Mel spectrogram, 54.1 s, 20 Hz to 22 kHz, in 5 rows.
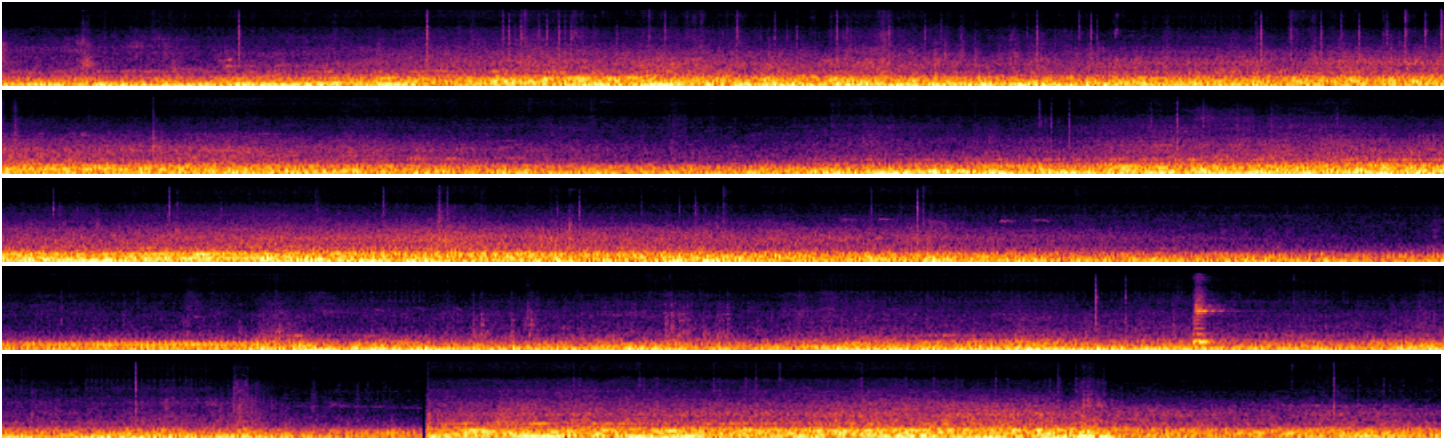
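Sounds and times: car engine and road noise: 0.0s - 54.0s.

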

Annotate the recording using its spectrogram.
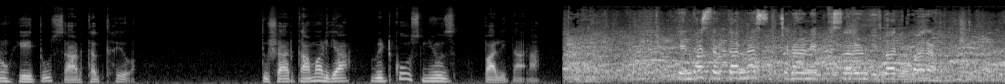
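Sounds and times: crowd chattering: 5.6s - 10.0s.

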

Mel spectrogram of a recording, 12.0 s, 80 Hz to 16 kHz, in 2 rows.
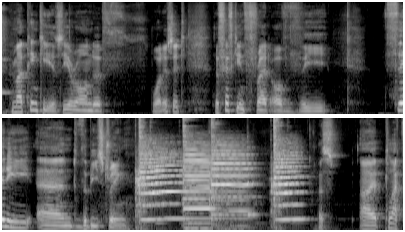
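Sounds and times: electric guitar lick with bends: 8.0s - 10.8s.

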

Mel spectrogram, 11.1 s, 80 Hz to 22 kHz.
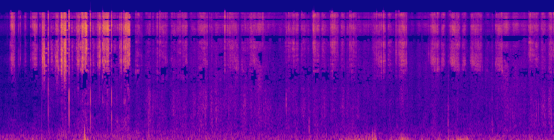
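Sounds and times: razor scraping stubble: 0.1s - 11.0s.

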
